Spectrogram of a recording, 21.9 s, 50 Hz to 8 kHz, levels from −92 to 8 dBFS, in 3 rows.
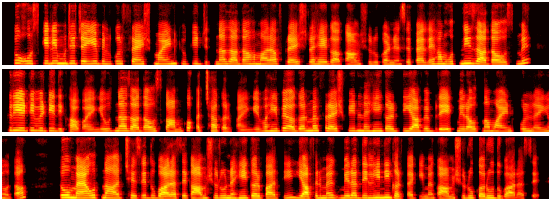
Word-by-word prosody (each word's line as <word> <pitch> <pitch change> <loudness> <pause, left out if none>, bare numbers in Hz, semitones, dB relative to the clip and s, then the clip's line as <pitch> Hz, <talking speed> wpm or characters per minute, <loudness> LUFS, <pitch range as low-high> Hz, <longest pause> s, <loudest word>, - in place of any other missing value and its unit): तो 335 - -3
उसके 310 +1 +2
लिए 310 +1 +3
मुझे 295 +1 0
चाहिए 290 0 +3
बिल्कुल 285 0 -7
फ्रेश 260 -2 0
माइंड 260 +2 0
क्योंकि 270 +1 -8
जितना 240 +2 -4
ज़्यादा 255 -1 0
हमारा 250 -1 -1
फ्रेश 250 -1 -1
रहेगा 250 -3 0
काम 205 -1 0
शुरू 230 0 -15
करने 220 -1 -5
से 235 +1 -6
पहले 230 0 0
हम 275 0 -2
उतनी 285 +3 +1
ज़्यादा 250 -3 +4
उसमें 245 +6 -5 0.4
क्रिएटिविटी 295 -3 +5
दिखा 235 -4 -1
पाएँगे। 205 +3 -5
उतना 265 +2 -1
ज़्यादा 230 -2 +1
उस 245 +1 -8
काम 215 -1 +1
को - - -5
अच्छा 235 +1 -4
कर 215 -3 -7
पाएँगे। 195 +3 -7
वहीं 255 +2 -3
पे 295 - 0
अगर 265 0 +1
मैं 290 +1 0
फ्रेश 260 -2 +1
फील 275 0 -5
नहीं 260 0 -3
करती 255 -1 -4
या 240 -2 +5
फिर 265 +2 -6
ब्रेक 230 +1 +3
मेरा 250 -1 0
उतना 245 0 -5
माइंडफुल 230 +2 -3
नहीं 215 +1 -7
होता 225 +7 -3 0.5
तो 300 0 +6
मैं 265 -3 +8
उतना 275 0 0
अच्छे 235 +3 -3
से 270 +2 -3
दोबारा 235 -4 +4
से 260 +3 -4
काम 230 -2 +4
शुरू 255 0 -5
नहीं 245 0 +1
कर 250 - +3
पाती 235 +5 0
या 230 -2 +9
फिर 250 - -3
मैं 275 +3 -1
मेरा 260 +2 +2
दिल 260 - +2
ही 275 +1 +3
नहीं 285 +1 +4
करता 230 -5 -1
कि 215 +1 -12
मैं 225 +1 -8
काम 205 -1 +2
शुरू 245 +1 -6
करूँ 240 +2 +1
दोबारा 210 -6 -2
से। - - -14
250 Hz, 210 wpm, -25 LUFS, 230-270 Hz, 0.5 s, या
